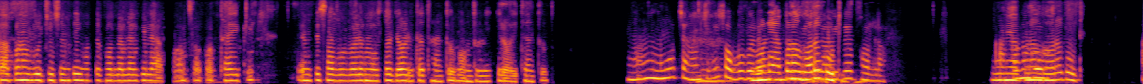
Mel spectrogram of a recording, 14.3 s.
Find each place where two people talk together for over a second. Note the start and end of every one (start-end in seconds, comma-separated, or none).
8.7-10.6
